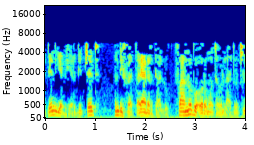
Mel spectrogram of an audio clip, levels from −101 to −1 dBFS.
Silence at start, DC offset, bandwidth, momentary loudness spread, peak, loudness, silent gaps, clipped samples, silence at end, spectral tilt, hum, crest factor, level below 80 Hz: 0.05 s; under 0.1%; 6 kHz; 13 LU; -8 dBFS; -26 LUFS; none; under 0.1%; 0 s; -3.5 dB/octave; none; 18 dB; -50 dBFS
